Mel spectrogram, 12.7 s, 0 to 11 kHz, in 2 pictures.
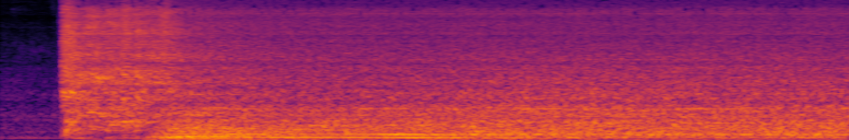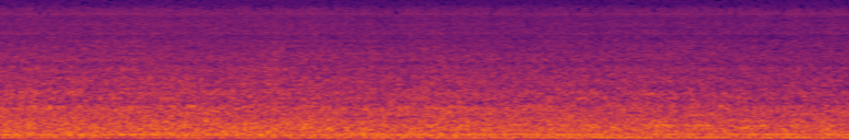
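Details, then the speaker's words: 2017 GM 2500HD truck, 6.0L V8, flashing MIL, running rough, codes P0300/P0302, just after startup. It cranks and catches, then idles slightly uneven and lumpy with occasional stumbles; active cylinder 2 misfire that soon cleans up, spark plug suspected. "Showing some misfires on number 2 right now. At least it did initially when I first started it, and now it seems to have cleaned up."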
